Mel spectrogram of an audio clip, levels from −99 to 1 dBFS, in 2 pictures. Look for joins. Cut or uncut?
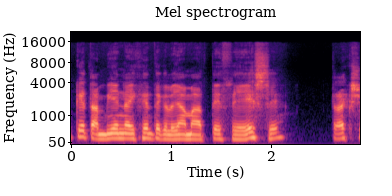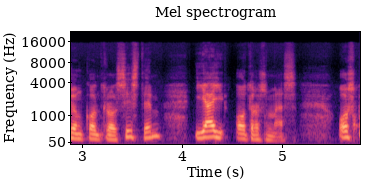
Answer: uncut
